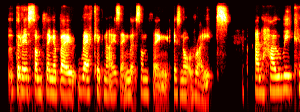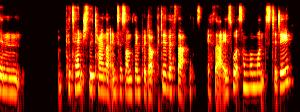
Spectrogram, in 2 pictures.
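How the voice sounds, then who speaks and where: A woman speaks with a Scottish accent at a moderate pace. Her pitch is medium, with ordinary variation. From Scotland. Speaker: domestic abuse charity practitioner. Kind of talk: webinar panel discussion.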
